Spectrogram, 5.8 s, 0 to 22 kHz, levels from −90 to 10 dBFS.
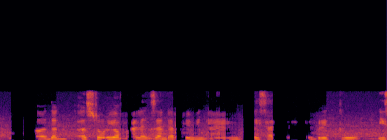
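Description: An echo canceller that likely failed to remove the loudspeaker signal lets the other side's voice leak through from 0.0 to 0.2 s, 0.72 to 1.88 s, 2.22 to 4.01 s and 4.71 s to the end. A second voice sits roughly 15 dB under the main talker.

When both sides talk at once, the canceller likely cannot tell its own talker from the echo, so speech is suppressed in double talk at 0.45 to 0.7 s, 1.85 to 2.12 s, 2.63 to 3.54 s and 4.12 to 4.71 s. The voice dips by roughly 40 dB in the first and last of these and by about 15 to 20 dB in the middle two.

From 3.64 to 3.83 s the player likely ran out of data, causing a playback stall. The sound stops dead for about 0.17 s and then resumes.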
